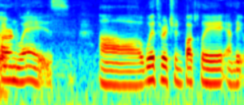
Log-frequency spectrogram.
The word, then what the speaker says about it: Aranjuez: Aranjuez, with Richard Buckley and the Oakland Symphony Orchestra, who has performed in Europe, South America, and the Caribbean.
